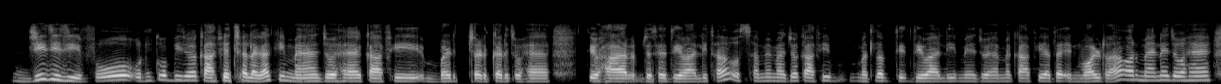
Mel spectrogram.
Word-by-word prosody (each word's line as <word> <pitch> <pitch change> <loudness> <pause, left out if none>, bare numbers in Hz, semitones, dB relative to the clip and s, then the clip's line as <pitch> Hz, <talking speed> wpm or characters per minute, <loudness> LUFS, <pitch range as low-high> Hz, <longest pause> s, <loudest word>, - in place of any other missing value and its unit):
जी, 150 - -1
जी, 230 -2 +2
जी। 170 -5 0 0.2
वो 165 - -2 0.4
उनको 180 +6 -1
भी 200 +1 -7
जो 195 - +2
है 195 - +3
काफ़ी 155 +1 +4
अच्छा 165 - +3
लगा 150 +1 +5
कि 200 - -3
मैं 150 -2 +1
जो 155 0 +5
है 150 -1 +2
काफ़ी 150 +1 +1 0.2
बढ़ 150 0 +1 0.2
चढ़कर 145 0 +1
जो 140 -1 -3
है, 140 0 -1 0.4
त्योहार 145 -1 +4
जैसे 150 +1 +1
दिवाली 140 +1 0
था - - +3
उस - - -12
समय 165 0 -7
मैं 160 -1 -3
जो 170 - -2
काफ़ी 165 +3 -1 0.3
मतलब 155 +2 -1
दि 155 - -3
दिवाली 150 0 0
में 150 0 -8
जो 150 0 -3
है 145 0 -5
मैं 155 - -9
काफ़ी 145 +1 -3
ज़्यादा 155 +1 +1
इन्वॉल्व्ड 145 +1 -1
रहा 175 +9 +1
और 215 -1 0
मैंने 190 +2 -2
जो 195 -1 +1
है 195 +1 +1
155 Hz, 215 wpm, -21 LUFS, 145-170 Hz, 0.4 s, लगा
